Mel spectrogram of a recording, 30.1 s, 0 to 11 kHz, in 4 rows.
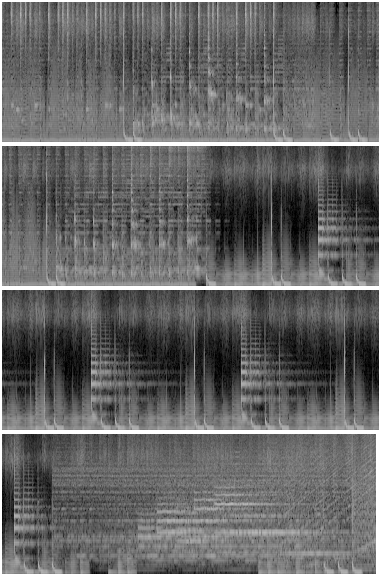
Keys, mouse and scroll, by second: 10.7 ctrl+t, 17.5 alt+click.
